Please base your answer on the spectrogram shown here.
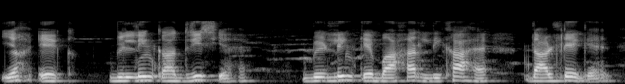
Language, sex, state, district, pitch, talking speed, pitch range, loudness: Hindi, male, Jharkhand, Palamu, 165 Hz, 125 wpm, 155-180 Hz, -15 LUFS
